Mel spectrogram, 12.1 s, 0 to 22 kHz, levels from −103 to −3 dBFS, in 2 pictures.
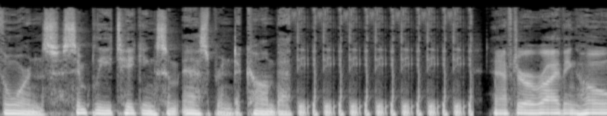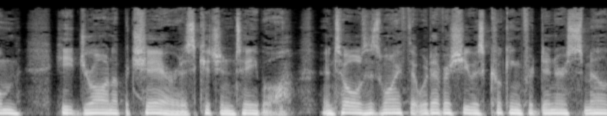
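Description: A broken-record loop runs from 3.15 to 4.73 s: a 0.26 s fragment of the speech repeats six times, back to back. The likely cause is a player, encoder or stream that stalled and kept resending its last held fragment, so the speech due in that span is lost.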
